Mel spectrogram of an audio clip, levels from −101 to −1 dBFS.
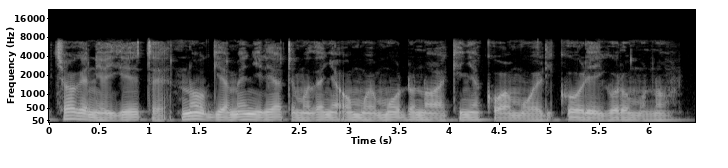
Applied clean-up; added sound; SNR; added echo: none; none; none; none.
